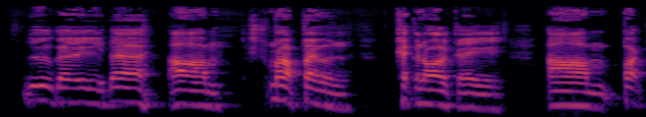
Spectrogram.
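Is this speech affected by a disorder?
Yes: deafness; born deaf, childhood speech therapy at John Tracy speech therapy school in US, mother-supported, lip reads; very clear per host, sounds like late-deafened speaker, captions offered in case unclear.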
